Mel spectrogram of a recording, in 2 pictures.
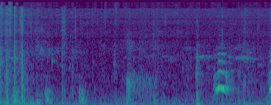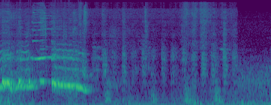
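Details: A wild female Tawny Owl gives a very soft, brief, wavering hoot that slides slightly downward, with a shorter note just before. She had been hooting back by day to a captive-bred Tawny Owl at a falconry centre, hidden in a tree, during lockdown. Handling knocks and rustling throughout.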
